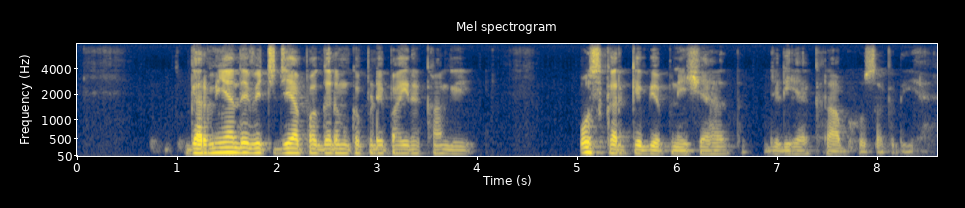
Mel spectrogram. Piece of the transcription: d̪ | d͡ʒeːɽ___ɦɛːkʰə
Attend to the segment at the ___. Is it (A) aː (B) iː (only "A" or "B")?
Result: B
